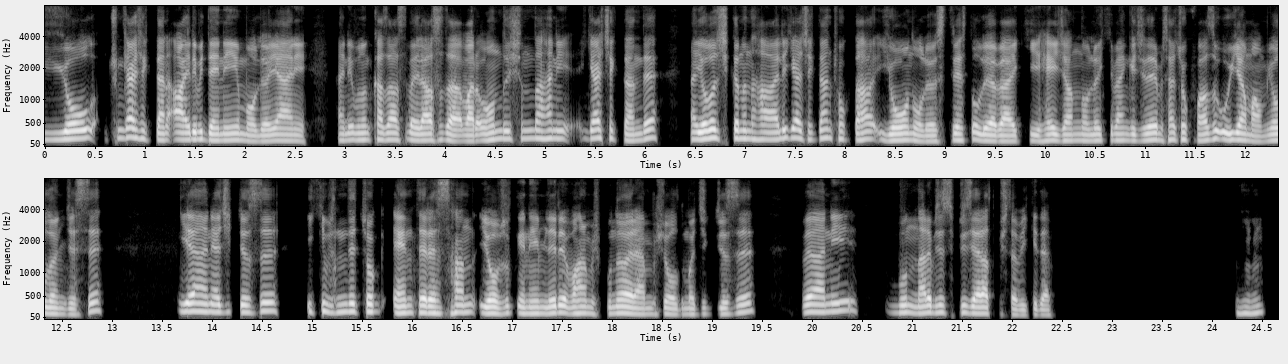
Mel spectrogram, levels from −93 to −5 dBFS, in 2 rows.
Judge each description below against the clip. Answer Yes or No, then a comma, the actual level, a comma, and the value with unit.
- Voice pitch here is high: No, medium, 140 Hz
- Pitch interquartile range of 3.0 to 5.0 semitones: Yes, average, 3.5 semitones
